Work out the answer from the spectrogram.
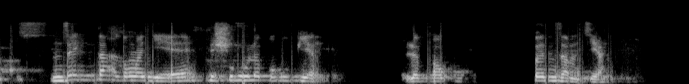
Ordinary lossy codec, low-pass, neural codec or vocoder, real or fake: Opus, 16 kbps; 7.2 kHz; vocoder, 22.05 kHz, 80 mel bands, WaveNeXt; fake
